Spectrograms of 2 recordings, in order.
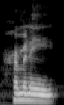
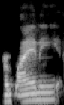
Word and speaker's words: Hermione: Met Your Mother would be Charisma and um hermani I can never pronounce Paramount what how do you pronounce it Hermione I can't pronounce it I'm not a big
